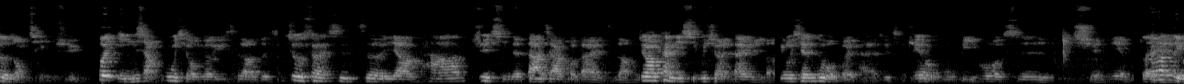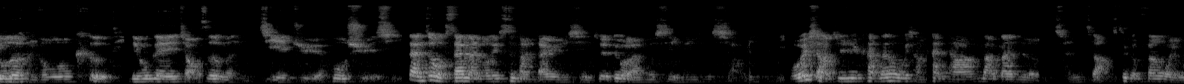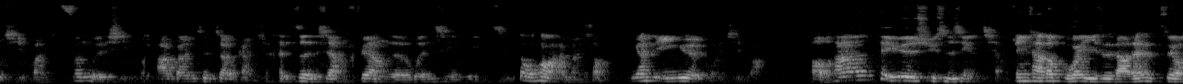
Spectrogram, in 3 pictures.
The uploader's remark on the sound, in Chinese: 紫羅蘭的第1-2兩話是首次錄音，成品音質與口語剪輯都比較差勁，日後會慢慢修正。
